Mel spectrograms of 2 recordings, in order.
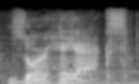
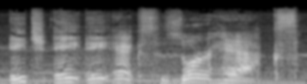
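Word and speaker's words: Xorhaax: A very rare mask from a long time ago with the strange name of Zorhaax. And that's spelled X-O-R-H-A-A-X, Zorhaax.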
